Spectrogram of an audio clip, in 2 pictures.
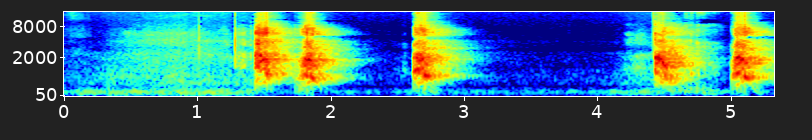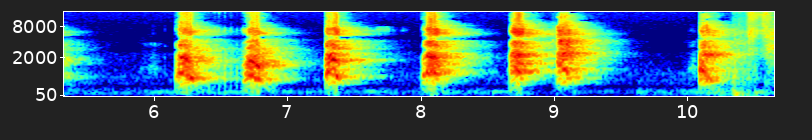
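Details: A female French Bulldog, having a mad five minutes of playful mouthing at her owner, lets out a run of short, hoarse, raspy yappy barks, some in quick pairs, about one per second, over a faint low hum.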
